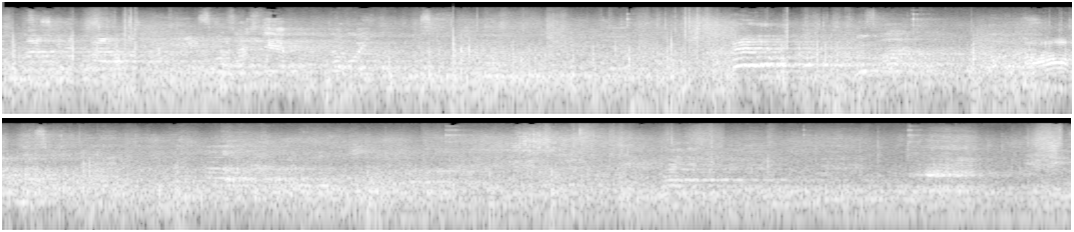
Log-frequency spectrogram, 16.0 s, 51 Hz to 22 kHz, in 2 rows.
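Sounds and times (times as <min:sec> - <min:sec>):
shouting voices echoing: 0:05.3 - 0:14.0.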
